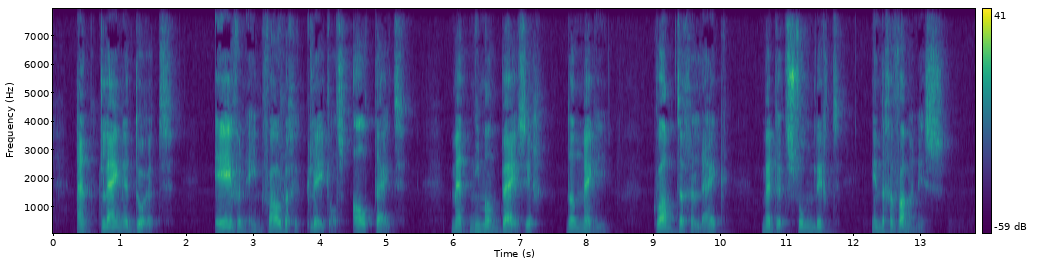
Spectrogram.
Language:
Dutch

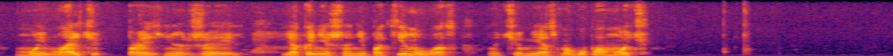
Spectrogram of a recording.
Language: Russian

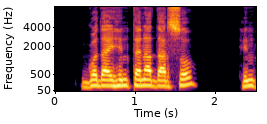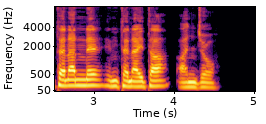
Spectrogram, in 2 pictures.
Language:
Gofa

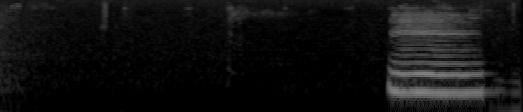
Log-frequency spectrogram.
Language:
Punjabi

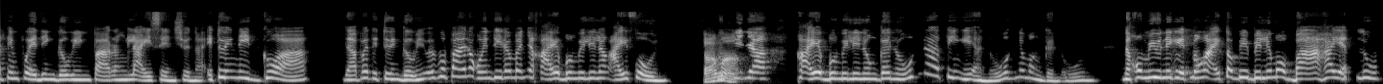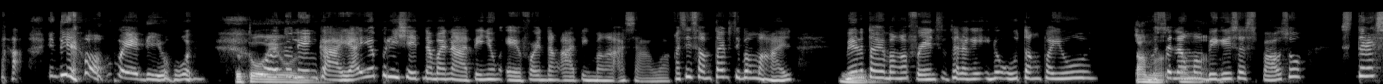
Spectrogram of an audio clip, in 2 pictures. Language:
Filipino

